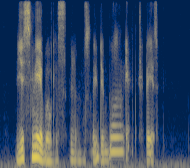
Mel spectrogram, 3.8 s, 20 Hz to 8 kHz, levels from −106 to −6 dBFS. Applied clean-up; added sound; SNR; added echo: neural diffusion model UNIVERSE++.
